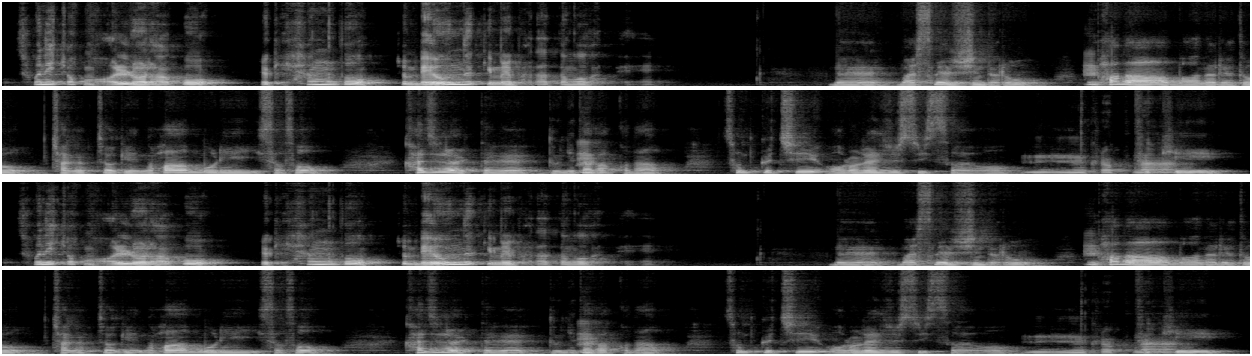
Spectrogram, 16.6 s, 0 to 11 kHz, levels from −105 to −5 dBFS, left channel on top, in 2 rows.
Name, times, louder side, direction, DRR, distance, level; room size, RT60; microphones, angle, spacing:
voice 1, 0.2-1.4 1.9-4.0 7.2-7.3 12.2-12.3 15.1-16.2, left 1 dB, 30° left, 8 dB, 1.4 m, -29 dB
voice 2, 5.5-7.0 7.3-10.5 11.0-12.7 13.2-15.1 15.9-16.5, left 3 dB, 65° left, 9 dB, 1.2 m, -33 dB
19.5 x 13.5 x 4.0 m, 0.36 s
head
